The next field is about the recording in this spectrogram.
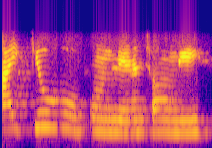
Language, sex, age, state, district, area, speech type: Hindi, female, 18-30, Uttar Pradesh, Ghazipur, rural, conversation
